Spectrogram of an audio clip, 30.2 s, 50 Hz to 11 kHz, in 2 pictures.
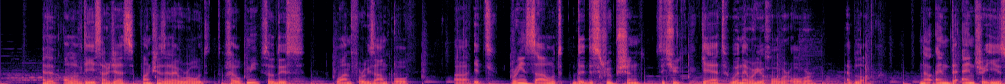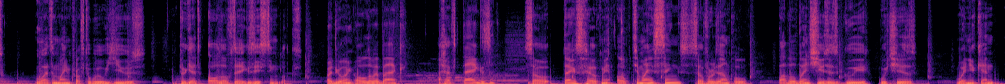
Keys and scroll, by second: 0.0-6.8 typing, 12.9 Escape, 13.7-15.6 typing, 19.8 Escape, 19.8 ctrl+o, 20.5 j, 21.2 j, 21.7 j, 22.3 j.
